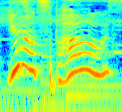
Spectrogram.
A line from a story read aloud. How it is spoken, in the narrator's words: cried Daisy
